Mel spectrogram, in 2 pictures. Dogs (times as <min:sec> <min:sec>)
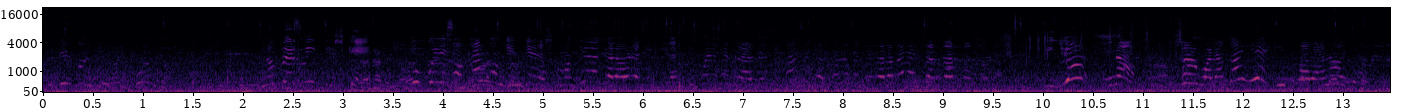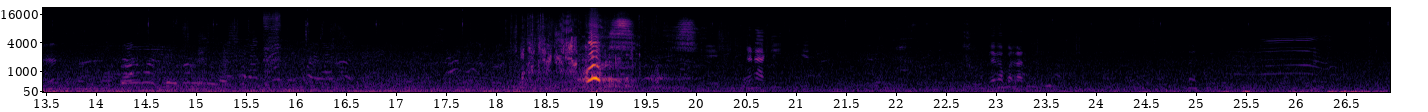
0:17.8 0:20.6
